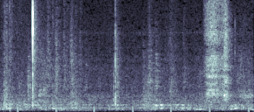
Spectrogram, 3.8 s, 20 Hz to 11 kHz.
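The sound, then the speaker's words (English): Soft cooing from a group of about 15 doves living on a windowsill drifts in from outside, low and steady under faint background noise, with a few sharp clicks and a brief rustle of wings or movement. “I think he wants to explore the doves.”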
